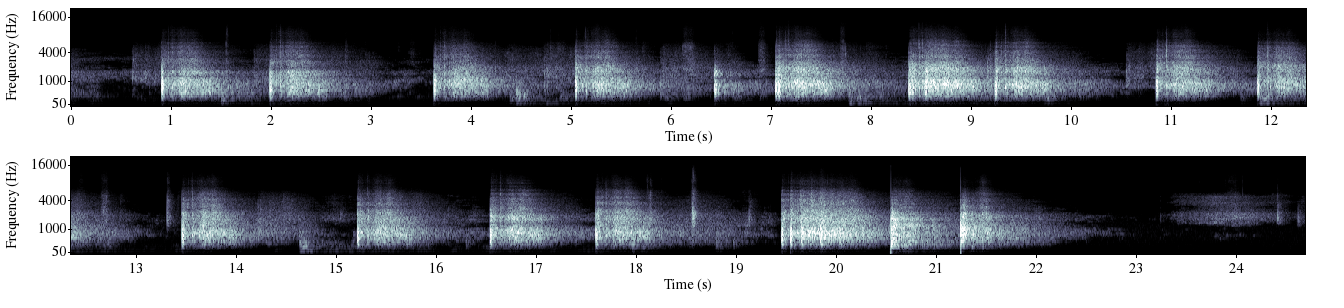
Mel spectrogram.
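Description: Aerial fireworks bursting in a steady run of sharp bangs, about one every second or so, each echoing away before the next.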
